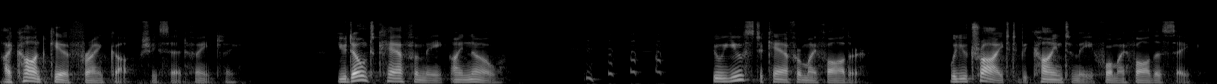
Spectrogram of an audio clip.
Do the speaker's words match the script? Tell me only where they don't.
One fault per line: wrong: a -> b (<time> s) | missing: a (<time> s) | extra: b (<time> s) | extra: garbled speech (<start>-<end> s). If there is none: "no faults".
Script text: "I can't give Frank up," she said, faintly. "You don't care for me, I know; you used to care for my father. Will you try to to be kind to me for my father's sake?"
no faults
